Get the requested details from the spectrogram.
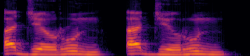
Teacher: نون کی آواز کو چھپائیں گے نہیں، بلکہ اس کو ظاہر کریں گے ، کیونکہ آگے حرف حلقی میں سے غین آ رہا ہے، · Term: اظہار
